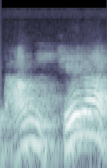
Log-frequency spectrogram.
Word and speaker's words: 방제: 방석과 저주란 말이 아니고 저주란 말이 아니고 그것도 방저라고 읽기도 하는데 방제라 해야 맞아요. 꼭 그걸 저라고 읽을 필요가 없단 말이에요.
